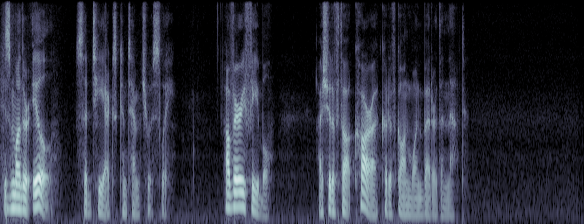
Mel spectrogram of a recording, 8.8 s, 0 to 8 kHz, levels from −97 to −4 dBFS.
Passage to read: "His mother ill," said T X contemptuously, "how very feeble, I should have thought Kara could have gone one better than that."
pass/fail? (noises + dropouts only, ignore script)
pass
